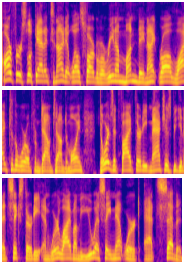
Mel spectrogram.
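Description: In a very clean recording with a silent background, a man with an ordinary speaking voice talks at a fairly quick pace with hardly any pauses, his pitch fairly high and his pitch variation ordinary. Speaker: radio host. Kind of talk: radio interview. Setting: studio.

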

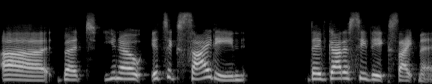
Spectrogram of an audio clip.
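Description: The speaker has an American accent, a moderate pace and ordinary pitch variation. The sound is dry and close with no echo, over a quiet background. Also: woman. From US Midwest (Springfield, Missouri). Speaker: association executive. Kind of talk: interview.

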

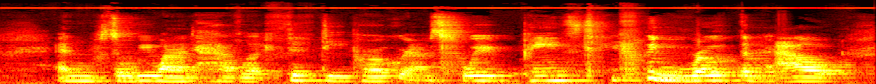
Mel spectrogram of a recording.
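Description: A woman with an American accent speaks at a fairly low pitch. Music plays in the background, and audible room echo is present. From New York, Hudson Valley. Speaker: dance professor. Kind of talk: interview.

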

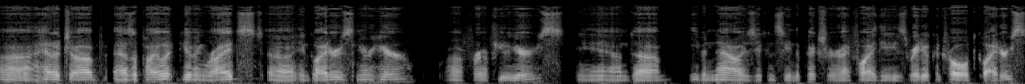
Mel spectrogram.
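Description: A man with an American accent speaks at a moderate pace in a fairly low, bright, sharp voice. His intonation is monotone and flat, and the sound is dry and close with no echo. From US Pacific Northwest, Seattle. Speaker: retired software engineer turned options trader. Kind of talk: interview with slide presentation. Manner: hesitant, many fillers.

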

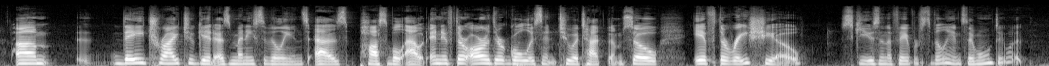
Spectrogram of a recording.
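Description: With an American accent and a plain, everyday voice, a woman speaks at a medium pitch and a moderate pace with fairly even intonation on a very clean recording with a silent background. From Ukraine, later Tucson, Arizona. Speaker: comedian. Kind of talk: casual chat.

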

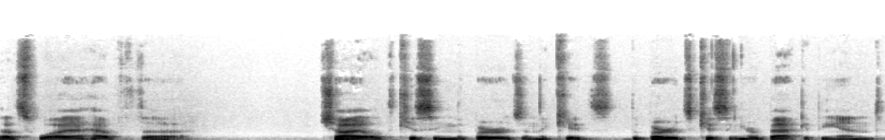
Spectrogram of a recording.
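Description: Very deep and low, this man's voice carries an American accent. He speaks at a fairly slow pace with fairly even intonation. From Manhattan, New York. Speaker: poet. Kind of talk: poem performed, dreamy surreal verse read aloud, then reflective talk about it.

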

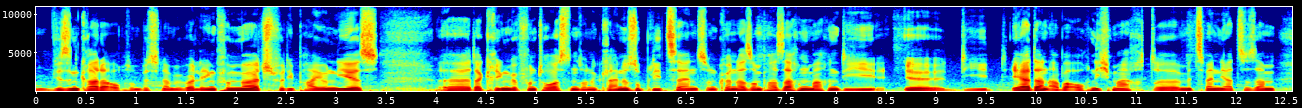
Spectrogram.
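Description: Delivered at a moderate pace, a man's fairly high-pitched voice keeps a monotone, flat intonation. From eastern Germany (former GDR). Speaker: volunteer football game day manager. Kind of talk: casual interview.

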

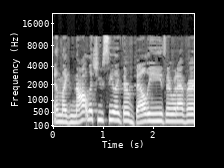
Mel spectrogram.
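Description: A woman's dark, mellow tone with an American accent, over a quiet background. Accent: valley girl accent, slight Southern. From US South. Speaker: podcast co-host. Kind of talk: casual chat.

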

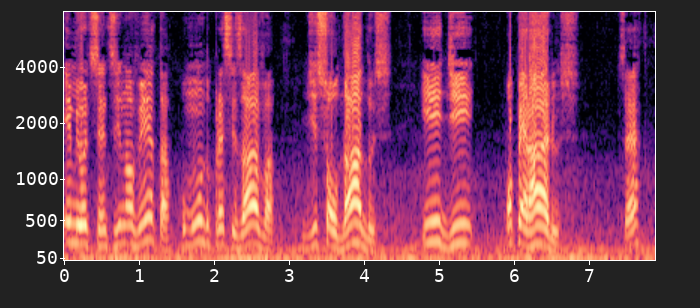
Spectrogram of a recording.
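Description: Amid noticeable background noise, a man talks at a very slow pace in a high pitch, with lively intonation and long, frequent pauses. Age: 30s. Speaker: geoscience researcher and network-marketing entrepreneur. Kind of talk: motivational monologue podcast.

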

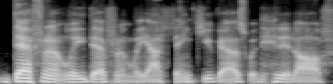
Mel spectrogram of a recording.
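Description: On a very clean recording with a silent background, a man talks at a fairly quick pace in a medium pitch with vocal fry. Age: 40s. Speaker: podcast host. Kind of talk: casual chat. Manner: animated.

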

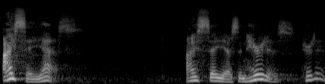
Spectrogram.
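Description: A man speaks at a moderate pace. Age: 40s. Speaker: pastor. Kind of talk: sermon.

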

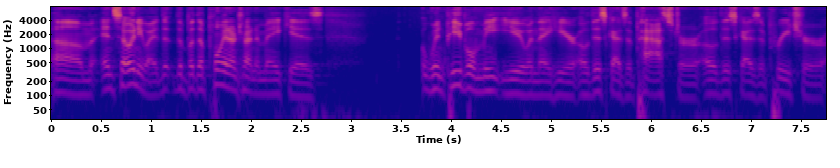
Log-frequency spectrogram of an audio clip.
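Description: A man with an American accent speaks at a fairly quick pace in a normal speaking voice, his pitch fairly low, on a very clean recording with a silent background. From US South. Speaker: podcast host and pastor. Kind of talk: casual interview.

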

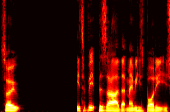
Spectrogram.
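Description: A man speaks in an Australian accent at a medium pitch. His intonation stays fairly even. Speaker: podcast host. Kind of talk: casual movie review chat.

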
